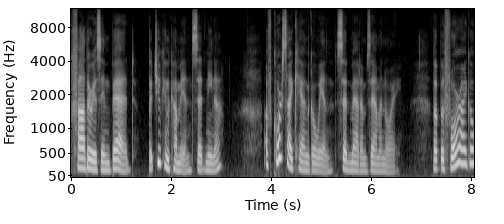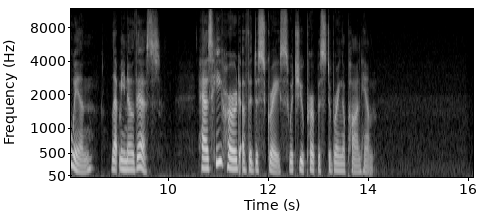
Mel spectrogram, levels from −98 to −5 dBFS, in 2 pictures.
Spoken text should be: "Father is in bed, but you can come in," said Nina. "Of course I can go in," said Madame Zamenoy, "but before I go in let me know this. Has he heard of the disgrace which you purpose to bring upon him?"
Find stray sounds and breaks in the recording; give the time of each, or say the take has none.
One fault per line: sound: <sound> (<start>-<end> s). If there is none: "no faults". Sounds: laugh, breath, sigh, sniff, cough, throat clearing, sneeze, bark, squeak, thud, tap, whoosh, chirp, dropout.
no faults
